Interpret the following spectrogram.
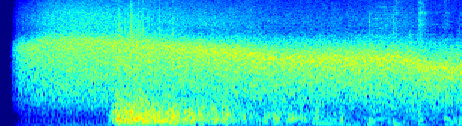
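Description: Steady heavy rain with a clap of thunder about a second and a half in, its low rumble fading over the next couple of seconds while the rain goes on.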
